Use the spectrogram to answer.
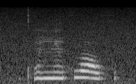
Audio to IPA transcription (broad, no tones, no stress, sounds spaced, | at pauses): kʷʼ ə̃ n ẽ xʷ ɔ xʷ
